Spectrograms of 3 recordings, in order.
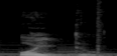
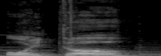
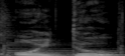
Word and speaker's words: oito: Oito. Now, it's not oito, it's oito because when an O is at the end of a word in Portuguese, it's pronounced like a u like a U.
